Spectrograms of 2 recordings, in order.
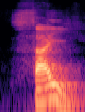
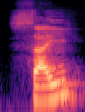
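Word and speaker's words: sigh: यहां भी जी H silent है. फ्लाइट, ब्राइट, site, साई, हाई. Good. फ्लाइट, ब्राइट, site, साई, हाई.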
